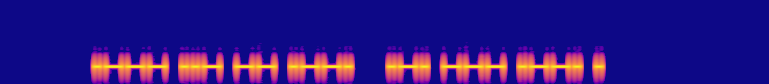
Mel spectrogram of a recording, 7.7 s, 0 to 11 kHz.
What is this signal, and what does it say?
Morse code, heard as a keyed tone, about 22 wpm, 690 Hz. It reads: JUMP ROPE
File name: Difficult Words with Hints - 22wpm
